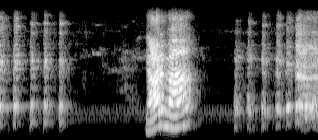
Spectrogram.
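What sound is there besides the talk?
chicken clucking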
